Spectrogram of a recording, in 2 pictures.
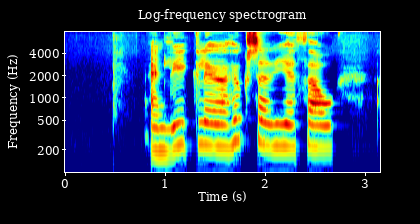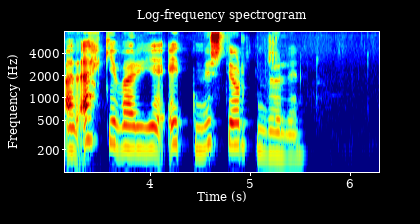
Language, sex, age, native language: Icelandic, female, 40-49, Icelandic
